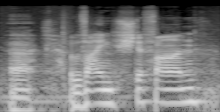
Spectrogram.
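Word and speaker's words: Weihenstephan: me see if i can say it correctly vine stefan original this is the oldest brewery in the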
